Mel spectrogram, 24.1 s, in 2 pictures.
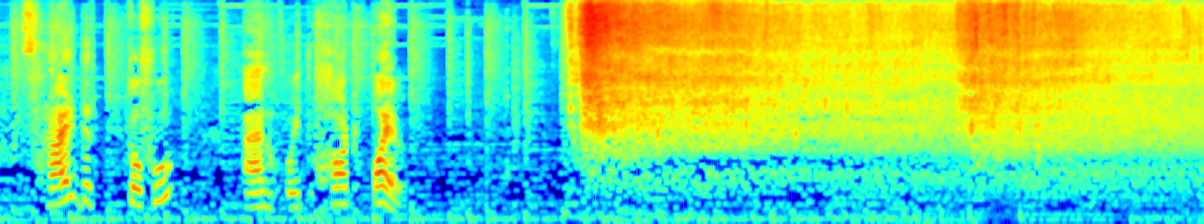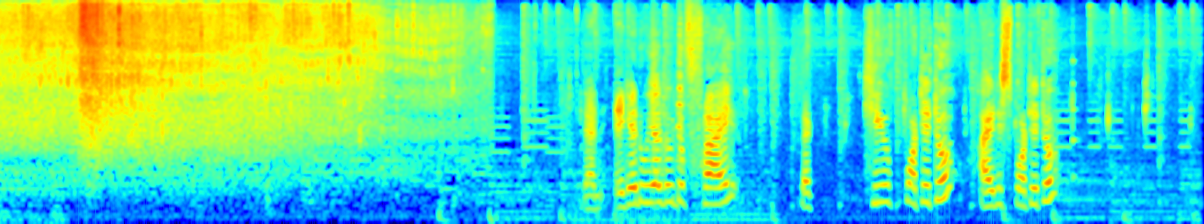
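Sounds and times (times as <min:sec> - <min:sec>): tofu sizzling in hot oil: 0:05.7 - 0:17.0.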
